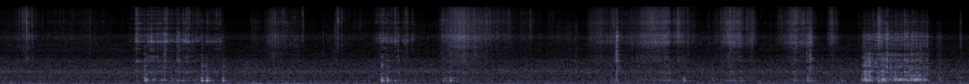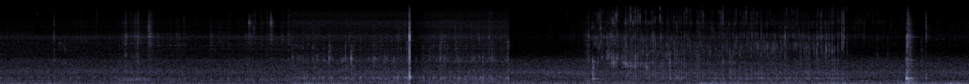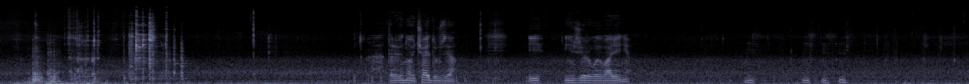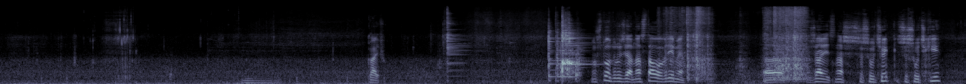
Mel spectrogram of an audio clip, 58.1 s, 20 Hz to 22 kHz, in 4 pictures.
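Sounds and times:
water pouring into a vessel: 0:19.0 - 0:22.2, 0:23.4 - 0:27.9, 0:45.3 - 0:45.7.

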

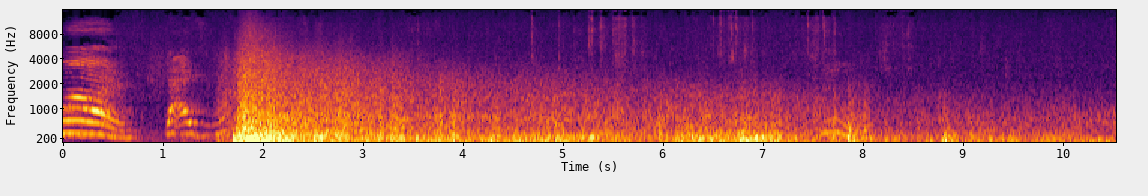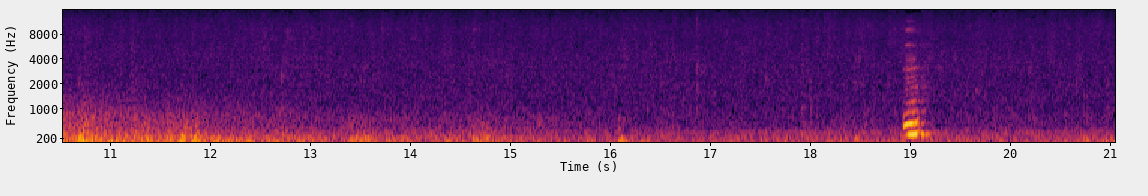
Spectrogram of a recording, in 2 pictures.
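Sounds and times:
crunching and chewing chips: 0:04.7 - 0:08.6.

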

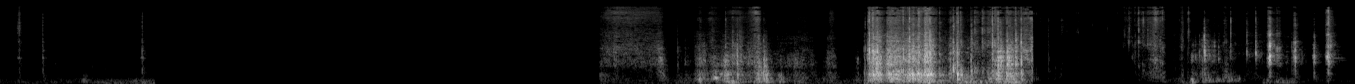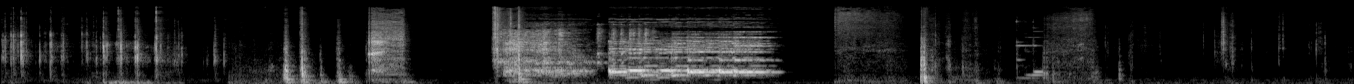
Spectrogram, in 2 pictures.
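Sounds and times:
plastic film peeling and crinkling: 0:09.3 - 0:12.8.

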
